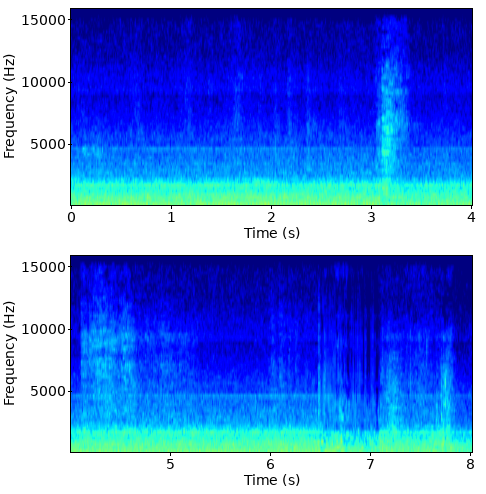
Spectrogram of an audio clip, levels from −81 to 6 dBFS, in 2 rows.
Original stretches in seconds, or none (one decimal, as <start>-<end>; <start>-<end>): 0.0-6.5; 7.1-8.0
